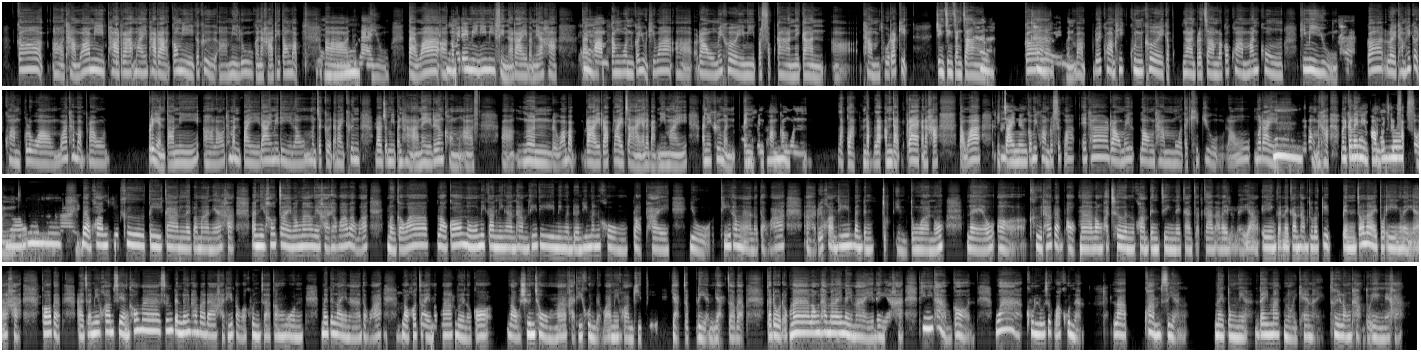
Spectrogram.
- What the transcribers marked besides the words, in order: other background noise; tapping
- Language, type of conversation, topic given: Thai, advice, จะเปลี่ยนอาชีพอย่างไรดีทั้งที่กลัวการเริ่มต้นใหม่?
